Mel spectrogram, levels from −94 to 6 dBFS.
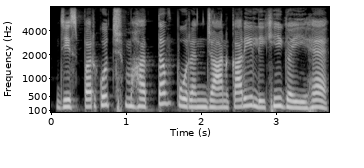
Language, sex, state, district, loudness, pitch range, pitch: Hindi, female, Uttar Pradesh, Lalitpur, -16 LUFS, 185-225 Hz, 200 Hz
